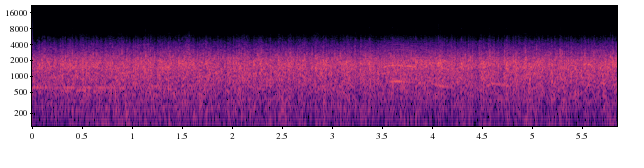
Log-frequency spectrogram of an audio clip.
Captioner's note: audience applauding; audience cheering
